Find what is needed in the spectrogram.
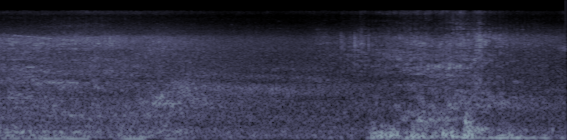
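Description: Irisbus Citelis city bus passing close by and pulling away, its diesel engine and tyre noise fading. Near the end comes a louder stretch of low rumbling.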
